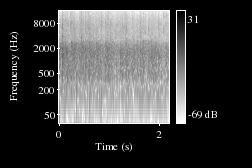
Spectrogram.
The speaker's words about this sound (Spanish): Si le va a dar el aplauso, dáselo bien.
